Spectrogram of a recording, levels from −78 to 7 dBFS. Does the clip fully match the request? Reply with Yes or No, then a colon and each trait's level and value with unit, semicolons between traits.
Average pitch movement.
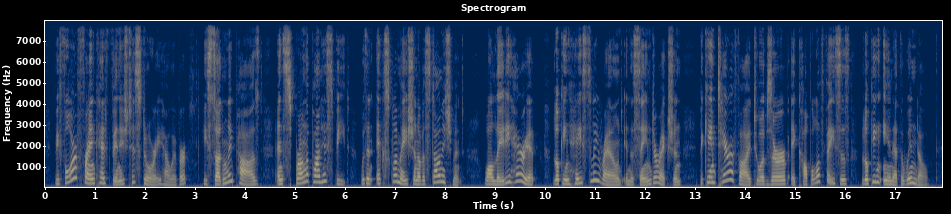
No: wide, 7.5 semitones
